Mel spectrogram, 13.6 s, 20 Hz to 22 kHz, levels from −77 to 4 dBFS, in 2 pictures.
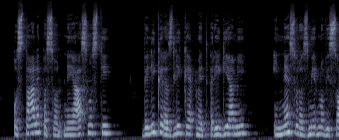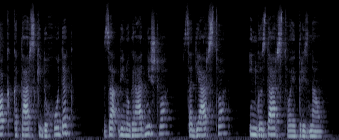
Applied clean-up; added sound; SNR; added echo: none; none; none; none.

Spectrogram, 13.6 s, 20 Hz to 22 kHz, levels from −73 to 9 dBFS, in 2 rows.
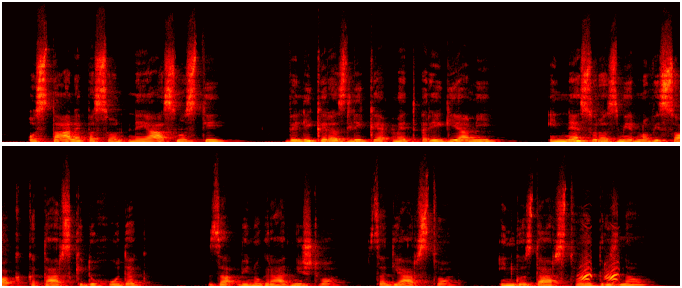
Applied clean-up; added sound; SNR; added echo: neural mask model Resemble Enhance denoiser.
